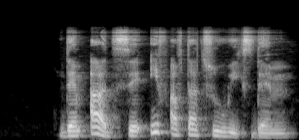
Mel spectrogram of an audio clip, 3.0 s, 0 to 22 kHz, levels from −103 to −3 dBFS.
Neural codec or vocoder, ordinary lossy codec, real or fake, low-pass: none; none; real; 9.9 kHz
